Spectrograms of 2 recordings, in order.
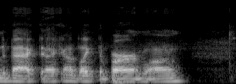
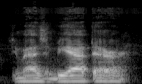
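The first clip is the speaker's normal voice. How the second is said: ordinary talk, nothing marked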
